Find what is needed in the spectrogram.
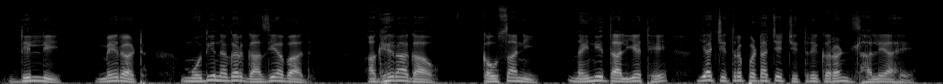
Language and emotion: Marathi, neutral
